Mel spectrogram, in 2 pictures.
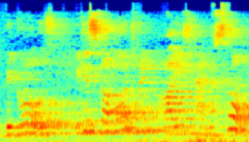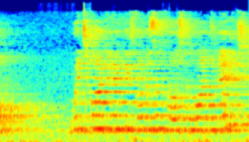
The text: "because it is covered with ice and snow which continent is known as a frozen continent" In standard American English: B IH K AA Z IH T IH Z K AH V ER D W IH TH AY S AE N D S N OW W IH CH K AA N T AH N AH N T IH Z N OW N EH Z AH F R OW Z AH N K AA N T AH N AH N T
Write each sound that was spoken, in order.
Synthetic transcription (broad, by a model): B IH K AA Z IH T IH Z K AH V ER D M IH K AY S AE N D S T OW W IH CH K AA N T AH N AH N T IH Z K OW IH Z AH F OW S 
